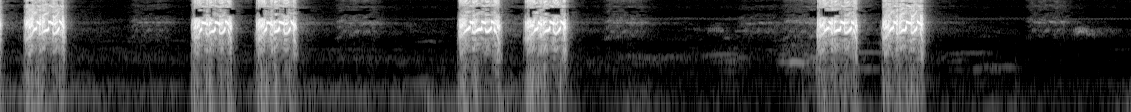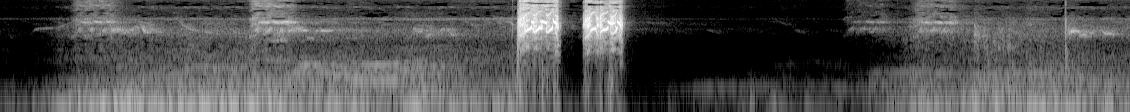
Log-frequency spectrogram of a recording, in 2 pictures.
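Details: Yellow-sided conure parrot screeching in loud, harsh doubled bursts, about five pairs spread over the stretch, with low rumbling background noise in the gaps.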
